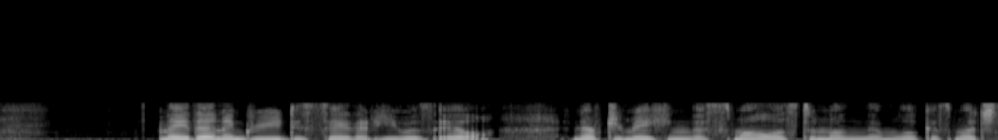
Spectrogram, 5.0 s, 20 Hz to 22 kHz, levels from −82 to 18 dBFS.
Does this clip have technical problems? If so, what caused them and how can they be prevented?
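No, the speech signal shows no technical problems that call for a cause or a preventive step.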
